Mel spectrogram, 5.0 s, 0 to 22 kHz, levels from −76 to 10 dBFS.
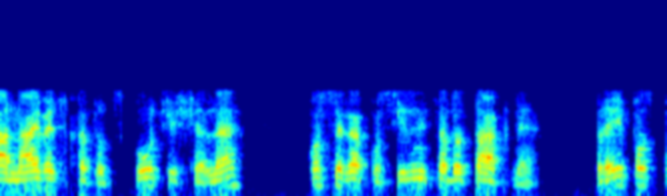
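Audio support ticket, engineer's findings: GSM full-rate codec, throughout. Buzzy, gravelly speech, plainly audible; nothing above 4 kHz. Vocal-tract model driven by regular pulses, excitation kept at one sample in three. Character fits the 13 kbps full-rate coder somewhere in the call path.

Lost GSM frames, 0.54 to 0.63 s. Short rough, metallic ring where speech should continue. Decoder repeating last good frame's parameters, concealing about 60 ms, consistent with three consecutive 20 ms frames lost.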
